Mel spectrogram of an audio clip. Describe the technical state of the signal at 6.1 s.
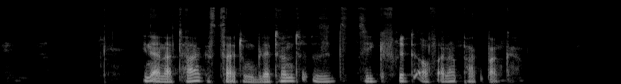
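At 6.1 s the signal is intact, with no audible technical fault at that moment.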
